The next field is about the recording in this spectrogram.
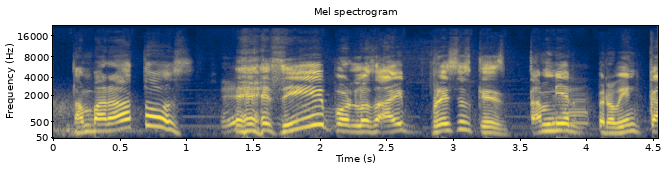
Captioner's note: speaking in Spanish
